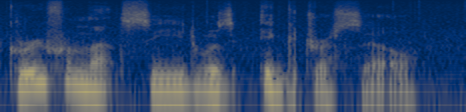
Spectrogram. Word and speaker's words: Yggdrasil: What grew from that seed was Yggdrasil, pronounced I-G-druss-il, the world tree.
